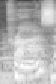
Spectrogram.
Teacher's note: price turns back into a monophthong, this time a low monophthong. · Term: glide reduction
